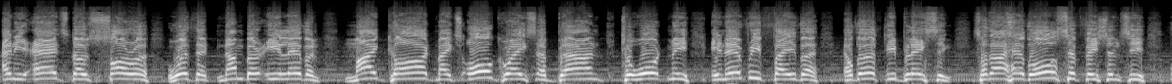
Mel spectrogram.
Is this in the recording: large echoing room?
yes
